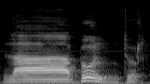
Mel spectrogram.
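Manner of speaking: "Labuntur" slow, La and bun held long; long vowel. Shown as a demonstration. Teacher repeating the example, "Labuntur" with long a. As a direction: stretch the first two syllables of "Labuntur". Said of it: "same applies there".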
